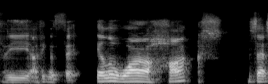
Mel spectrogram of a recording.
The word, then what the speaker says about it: Illawarra: I think with the illawarra Hawks does that sound right am I saying it right you're saying it perfect actually I'm really impressed that someone from America could pull off illawarra the first time that's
